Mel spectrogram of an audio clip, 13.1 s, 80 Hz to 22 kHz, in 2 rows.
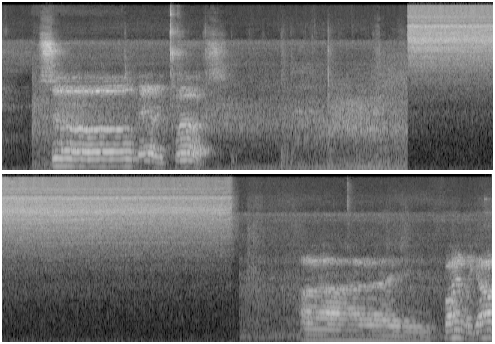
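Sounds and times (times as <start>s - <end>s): compressed air hissing: 5.1s - 9.7s.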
